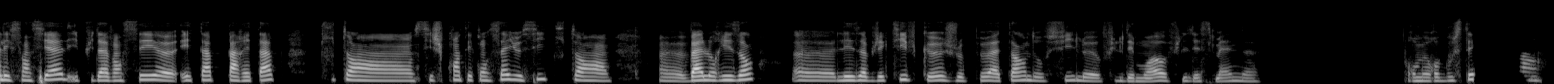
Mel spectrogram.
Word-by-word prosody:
l'essentiel 205 +3 +3
et - - -7
puis 190 - -14
d'avancer, 185 +4 +2
heu, 180 -4 +4
étape 195 +3 +1
par 185 -3 +5
étape 200 +5 +3 0.4
tout 215 0 -5
en 175 -3 +2
si 180 - -10
je 195 - -3
prends 205 -1 -1
tes 200 - -3
conseils 195 +4 0
aussi, 240 +5 -3
tout 225 - -12
en, 180 -3 +2 0.5
heu, 160 -3 -4
valorisant, 195 +6 +5 0.4
heu, 180 -2 -1
les 185 +1 +3
objectifs 185 +4 -1
que 185 +2 0
je 175 -1 -6
peux 175 +2 -3
atteindre 185 +3 0
au - - -9
fil, 190 +2 -7
heu, 155 - 0
au - - -18
fil 165 +2 -13
des 150 - -2
mois, 150 +3 0
au - - -4
fil 160 +1 -13
des 145 -1 -7
semaines, 155 +2 -8
heu 145 -1 -13 1.4
pour 165 -1 -6
me 165 -1 -2
rebooster. 170 +7 -3 0.5
Mmh. 185 -1 -9
185 Hz, 165 wpm, -25 LUFS, 170-195 Hz, 1.4 s, par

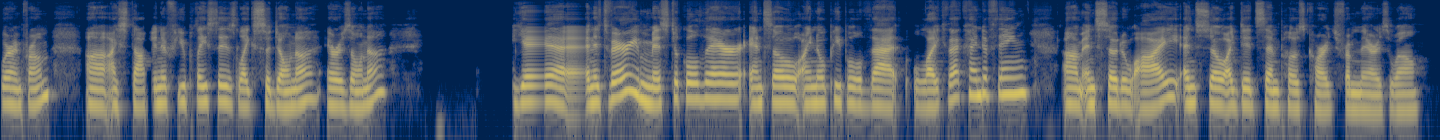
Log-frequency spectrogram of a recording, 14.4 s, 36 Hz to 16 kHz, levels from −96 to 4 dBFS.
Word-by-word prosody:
where 175 -1 +1
I'm 165 - -1
from, 170 +10 -2 0.3
uh, 165 -2 0
I 165 - -1
stopped 160 0 -5
in 175 +1 +1
a 180 - -1
few 190 +1 -5
places 185 -1 -2
like 160 -2 -1
Sedona, 165 +6 -1
Arizona. 165 - 0 1.3
Yeah, 190 -9 +2
and 170 - +2
it's 185 0 0
very 260 +8 +5
mystical 210 +3 +1
there, 210 -1 +3
and 175 0 -1
so 185 -1 +3
I 175 - 0
know 180 0 +1
people 180 -3 -2
that 160 -1 +1
like 155 0 0
that 225 +3 -1
kind 250 +1 +2
of 265 -2 -2
thing, 270 +1 +3 0.3
um, 175 -1 +1
and 170 +1 +2
so 175 0 +2
do 165 -1 -1
I, 165 +11 +1
and 180 0 +1
so 180 -2 +1
I 150 - +3
did 160 0 -2
send 155 -2 -1
postcards 145 -2 -4
from 140 -1 -2
there 135 -1 -1
as 130 +1 -6
well. 135 +1 -5
175 Hz, 185 wpm, -21 LUFS, 155-190 Hz, 1.3 s, very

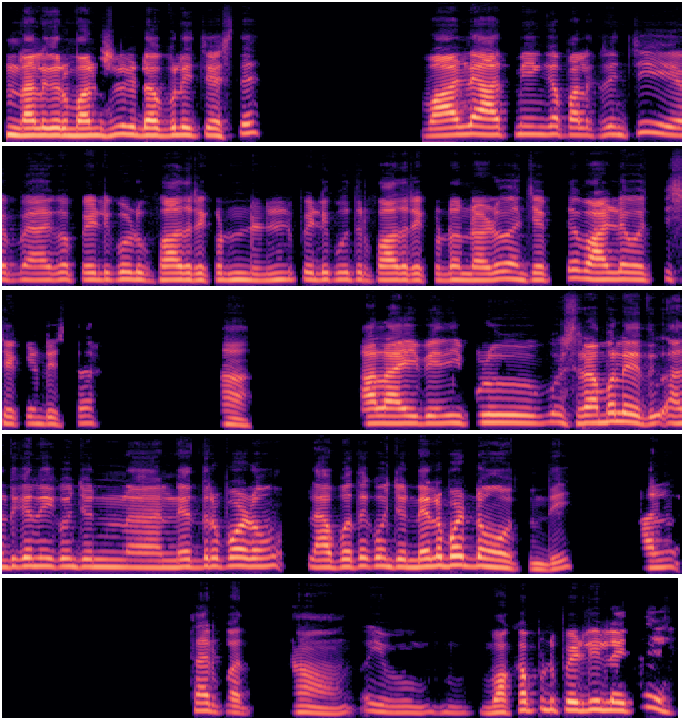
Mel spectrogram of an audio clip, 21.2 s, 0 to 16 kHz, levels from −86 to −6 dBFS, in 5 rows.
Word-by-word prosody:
నలుగురు 190 0 +6
మనుషులకి 190 +3 +3
డబ్బులిచ్చేస్తే... 190 +3 +1 1.1
వాళ్ళే 200 +4 +6
ఆత్మీయంగా 215 +1 -2
పలకరించి, 200 +4 -4 0.3
మె 180 - -3
ఇగో 185 +2 -4
పెళ్ళికొడుకు 180 -1 -2
ఫాదరిక్కడున్నడండి, 175 -1 -1 0.2
పెళ్ళికూతురు 185 -1 -4
ఫాదరిక్కడున్నాడు 170 0 0
అని 180 -2 -5
చెప్తే 175 +6 -5
వాళ్ళే 185 0 +4
వచ్చి 180 +3 -8
షేకండ్ 180 -1 -5
ఇస్తా. 190 +6 -10 0.9
ఆ! - - 0 0.9
అలా 190 0 +5
అయిపోయింది. 195 +1 0
ఇప్పుడు 210 +3 0 0.5
శ్రమ 205 +2 +3
లేదు, 195 -4 +2
అందుకని 215 +3 0
కొంచెం 205 -1 -2 0.2
న - - -2 0.3
నిద్రపోవడం 215 +2 +2 0.3
లేకపోతే 200 +3 +1
కొంచెం 205 -2 0
నిలబడ్డం 230 0 +4
అవుతుంది. 145 -2 -5 0.5
అన్ 180 +2 -2 1.3
సరిపోద్ది. 170 -8 -3 0.3
ఆ! - - 0 0.5
ఇవ్ 165 -3 -8
హ్మ్, 150 -1 -9
హ్మ్, 150 0 -9
ఒకప్పుడు 220 +5 -2
పెళ్ళిళ్ళైతే 220 +3 +2
190 Hz, 115 wpm, -23 LUFS, 175-210 Hz, 1.3 s, నలుగురు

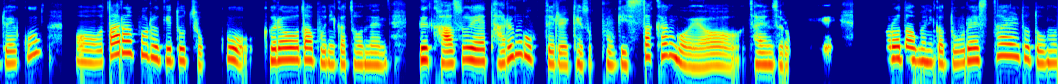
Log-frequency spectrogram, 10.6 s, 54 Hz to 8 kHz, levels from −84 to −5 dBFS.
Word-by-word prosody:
되고 195 - -4 0.3
어 195 0 -4
따라 335 +3 +6
부르기도 240 -9 0
좋고 190 +3 -2
그러다 230 +1 +4
보니까 185 -4 -6
저는 175 -1 -6 0.3
그 235 - +9
가수의 215 +1 +3
다른 255 +12 0
곡들을 195 - -2
계속 180 -2 -7
보기 180 -1 -6
시작한 280 - 0
거예요 160 - -2
자연스럽게. 175 -3 -5 0.9
그러다 250 0 +4
보니까 205 -3 -2
노래 195 +5 +1
스타일도 285 0 -1
너무 195 -2 -4
215 Hz, 325 characters per minute, -21 LUFS, 180-245 Hz, 0.9 s, 그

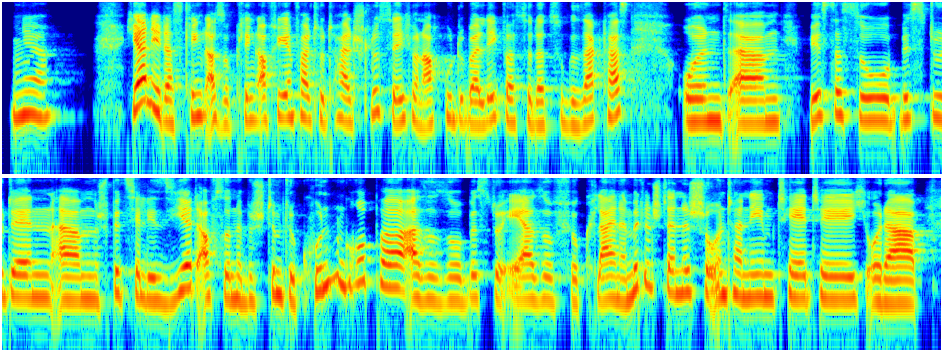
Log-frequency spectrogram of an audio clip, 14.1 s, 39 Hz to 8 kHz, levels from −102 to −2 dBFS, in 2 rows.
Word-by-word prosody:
Ja. 235 -2 0 0.6
Ja, 330 +5 +10
ne, 285 - +4
das 195 0 -1
klingt 230 +1 -1
also, 185 - 0
klingt 205 +3 -6
auf 210 +1 0
jeden 225 0 +1
Fall 220 -3 0
total 205 -1 -3
schlüssig 210 -1 -4
und - - -4
auch - - +1
gut 215 -2 -6
überlegt, 190 +2 -2
was 195 -1 -3
du 195 - -6
dazu 180 +1 -5
gesagt 195 +3 -1
hast. 230 +4 +1 0.3
Und, 200 0 0
ähm, 190 +1 +4 0.2
wie 205 - 0
ist 230 +2 -3
das 245 0 -1
so, 205 -1 +1
bist 210 +1 -6
du 220 - -2
denn, 200 -2 0
ähm, 185 0 +3
spezialisiert 205 +3 -1
auf 190 - +2
so 195 - -4
'ne 190 -1 -2
bestimmte 185 +2 -4
Kundengruppe? 295 - -1
Also, 195 -9 +4
so 180 +1 -5
bist 195 +2 -8
du - - -1
eher 185 0 +1
so 185 0 -6
für 180 -2 -9
kleine 180 +1 0
mittelständische 235 -1 -2
Unternehmen 205 -2 -1
tätig, 195 -2 0
oder 170 -1 +6
200 Hz, 210 wpm, -22 LUFS, 185-225 Hz, 0.6 s, Ja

